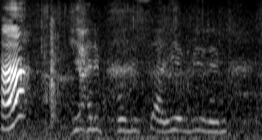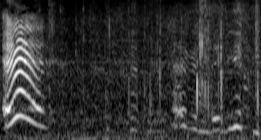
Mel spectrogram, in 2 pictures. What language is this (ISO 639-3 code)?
tur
